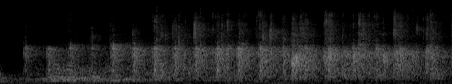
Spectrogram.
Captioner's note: audience clapping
